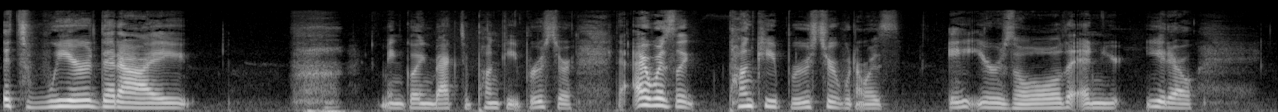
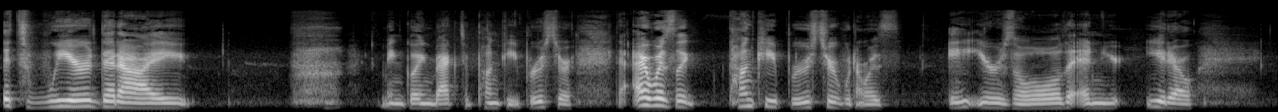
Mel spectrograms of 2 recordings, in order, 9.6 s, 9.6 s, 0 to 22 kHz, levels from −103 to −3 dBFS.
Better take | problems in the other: first | thin; somewhat; fading below 300 Hz

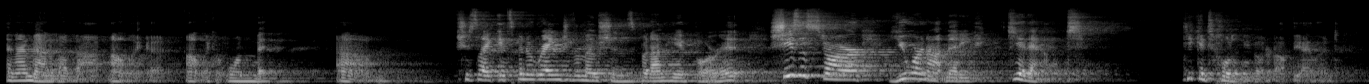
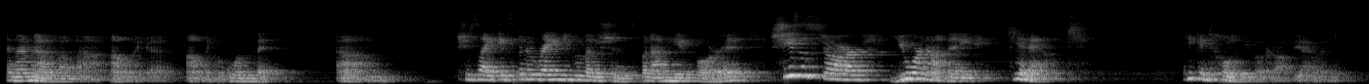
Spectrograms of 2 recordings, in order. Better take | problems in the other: first | room echo; strong; dies away in 0.9 s; slight in the first // off-mic speech; far; somewhat distant in the first

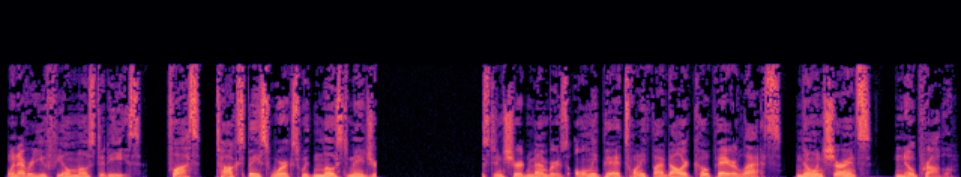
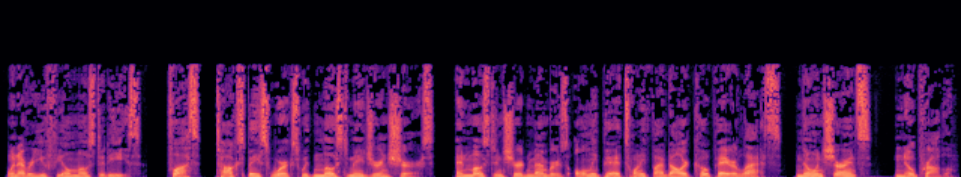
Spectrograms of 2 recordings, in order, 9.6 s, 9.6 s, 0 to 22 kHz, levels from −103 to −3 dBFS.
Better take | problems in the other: second | audio cutting out; at 4 s for 1 s

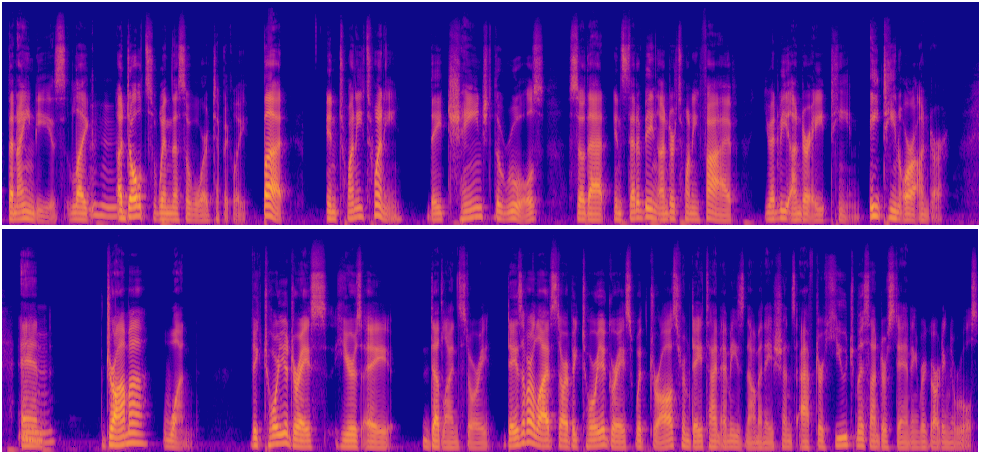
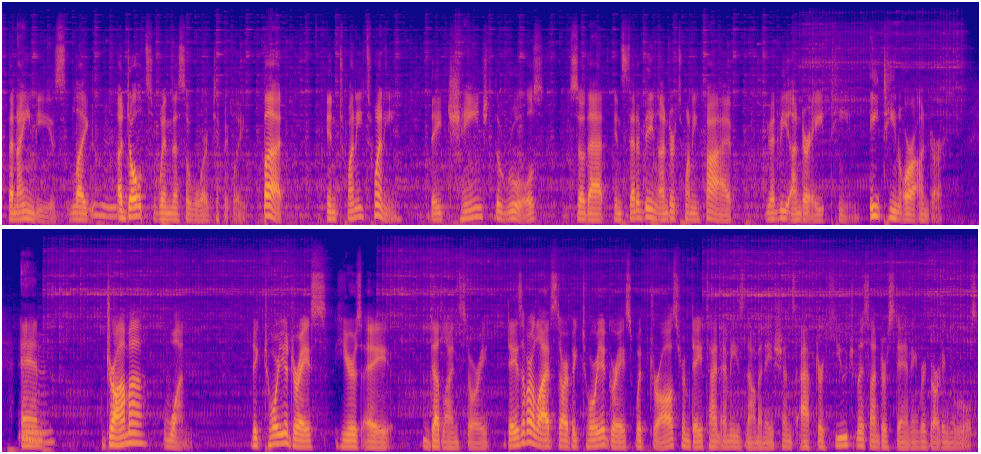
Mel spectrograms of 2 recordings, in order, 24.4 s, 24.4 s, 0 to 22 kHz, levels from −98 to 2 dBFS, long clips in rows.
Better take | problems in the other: first | machinery noise; noticeable; throughout; 20 dB below the speech

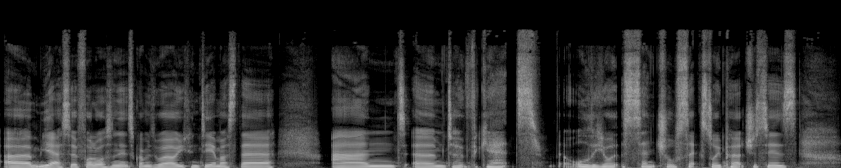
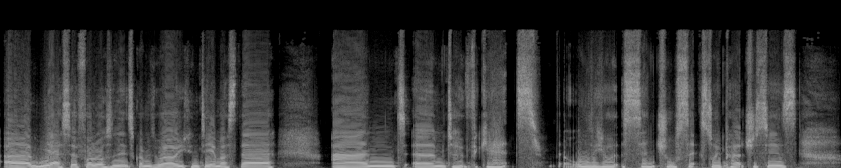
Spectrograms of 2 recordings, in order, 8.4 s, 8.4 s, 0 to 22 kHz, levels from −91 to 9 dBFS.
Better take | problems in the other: first | distortion; heavy; 25% of the sound clipped

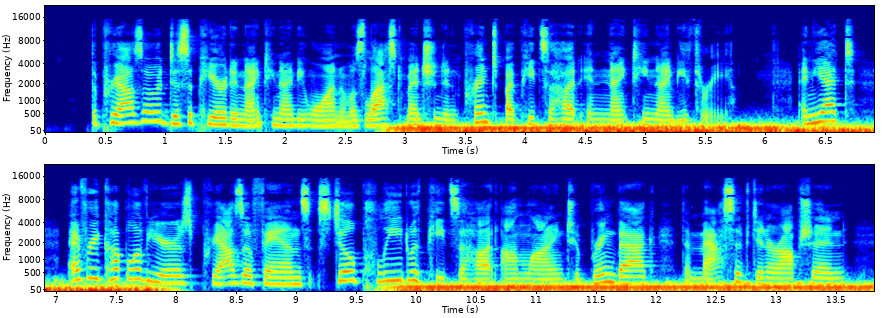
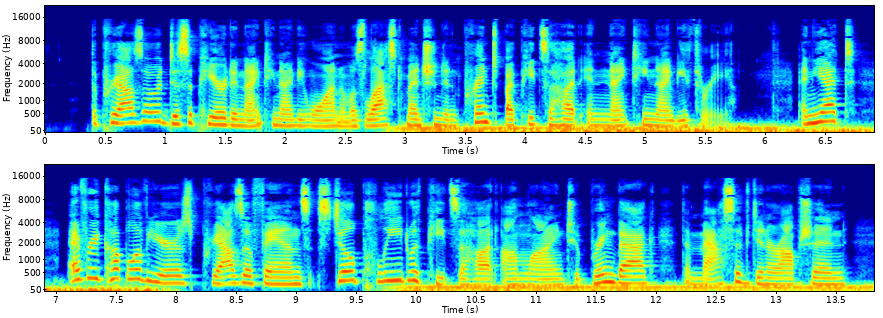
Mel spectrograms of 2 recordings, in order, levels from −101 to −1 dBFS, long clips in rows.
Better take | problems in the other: second | low rumble; loud; from 3 to 8 s and from 10 s on; 7 dB below the speech; faint in the second

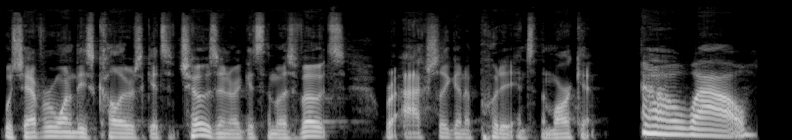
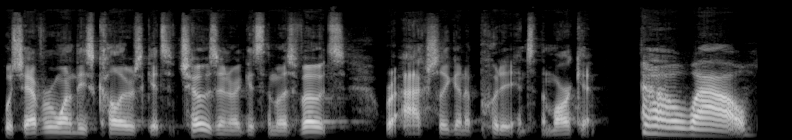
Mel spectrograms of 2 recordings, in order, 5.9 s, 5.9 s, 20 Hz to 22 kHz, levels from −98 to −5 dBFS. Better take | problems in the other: first | thin; very; fading below 450 Hz

